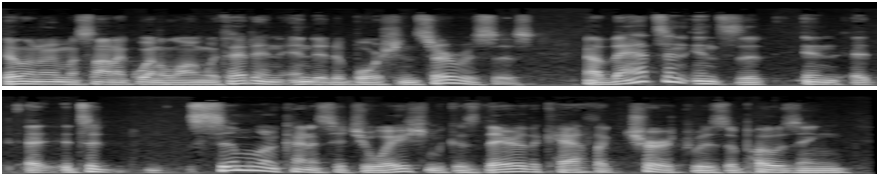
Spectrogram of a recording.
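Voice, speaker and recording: Deep, husky male co-host. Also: expressive, no echo. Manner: measured, explanatory. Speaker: podcast co-host. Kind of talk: casual podcast discussion.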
